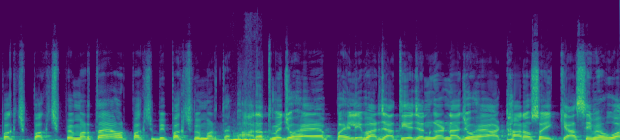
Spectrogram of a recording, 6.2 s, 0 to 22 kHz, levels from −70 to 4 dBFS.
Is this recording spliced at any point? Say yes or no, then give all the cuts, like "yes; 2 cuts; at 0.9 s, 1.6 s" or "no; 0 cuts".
yes; 1 cut; at 2.4 s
